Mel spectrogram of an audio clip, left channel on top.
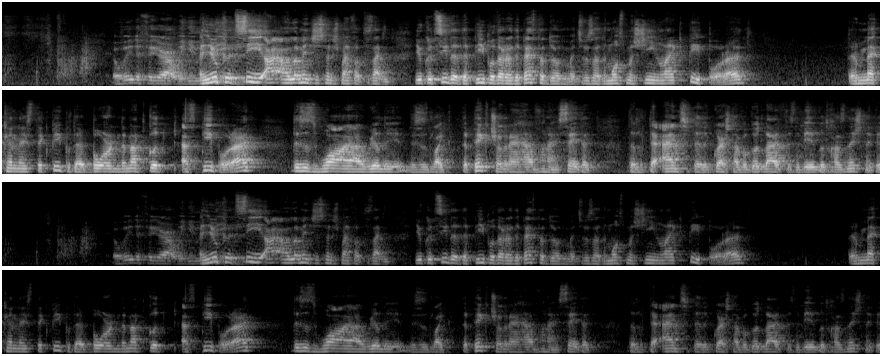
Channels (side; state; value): right; quieter; 14.4 dB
